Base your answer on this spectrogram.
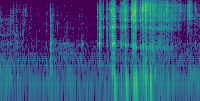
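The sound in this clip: Biting into and crunching a potato chip: a few faint clicks, then a dense run of crisp, crackling crunches lasting under a second, with no talking.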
